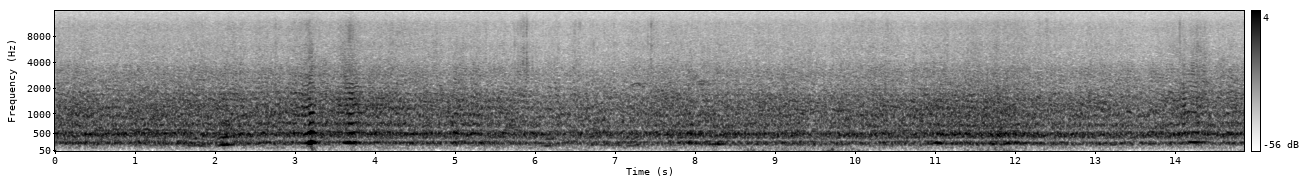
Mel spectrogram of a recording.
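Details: Steady, unbroken hum of many bees, with a low droning tone and a few brief louder passes near three seconds as single insects fly close.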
